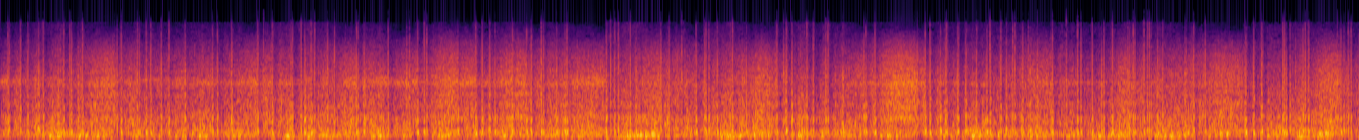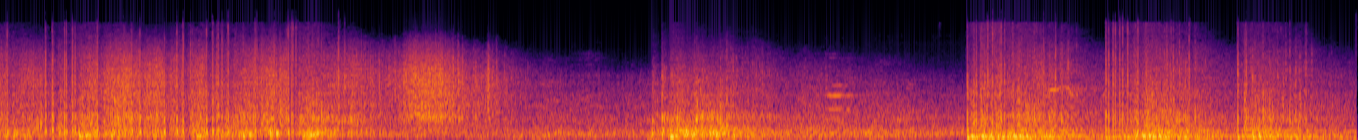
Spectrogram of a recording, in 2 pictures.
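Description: Fireworks display at close range: a dense, continuous crackle and bang of many shells and stars bursting at once. It thins out about two thirds of the way through, then comes back loud near the end.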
